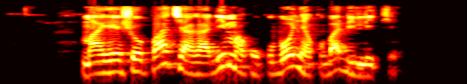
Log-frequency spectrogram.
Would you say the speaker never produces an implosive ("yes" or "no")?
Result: no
